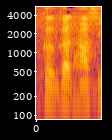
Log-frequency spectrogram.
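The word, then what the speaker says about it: 各各他: 在圣经里说各个它是亚兰文的发音，圣经里特别解释说它就各个它的意思就是独楼地哈，因为它的那个形状，那个下面的这个形状，这个可能看得不太清楚，看起来有点像骷髅的意思哈。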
